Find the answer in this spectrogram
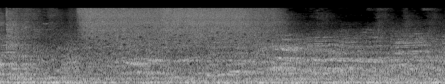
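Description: A steady hiss lasting about two seconds, starting a little under a second in, over a constant low rumble and faint voices of a large indoor hall.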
